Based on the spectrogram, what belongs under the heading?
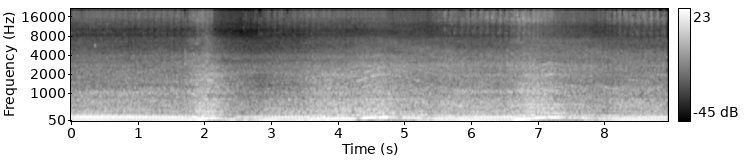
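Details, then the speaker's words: Wrecked 2018 Chevrolet Camaro ZL1, supercharged LT4 V8 with 10-speed auto, full factory exhaust, after fresh oil and filter: deep smooth idle, fairly quiet, with clean throttle blips rising and settling evenly, no clatter or knock; normal start and idle. "Oh yeah, obviously she's running that, blowers are spinning, and everything sounds pretty good."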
